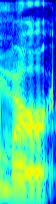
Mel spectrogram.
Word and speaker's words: Maher: I always get Bill Barr, Bill Maher, and Bill Maher mixed up.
